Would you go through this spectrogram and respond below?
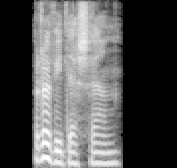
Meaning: soon, shortly
- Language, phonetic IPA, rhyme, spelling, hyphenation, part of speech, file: Hungarian, [ˈrøvidɛʃɛn], -ɛn, rövidesen, rö‧vi‧de‧sen, adverb, Hu-rövidesen.ogg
